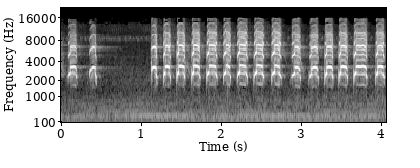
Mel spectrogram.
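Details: Alarmed osprey at the Charlo nest, July 29, 2019, late morning, with intruders around: two piercing whistled notes, a pause of about a second, then a fast unbroken string of shrill chirps.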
